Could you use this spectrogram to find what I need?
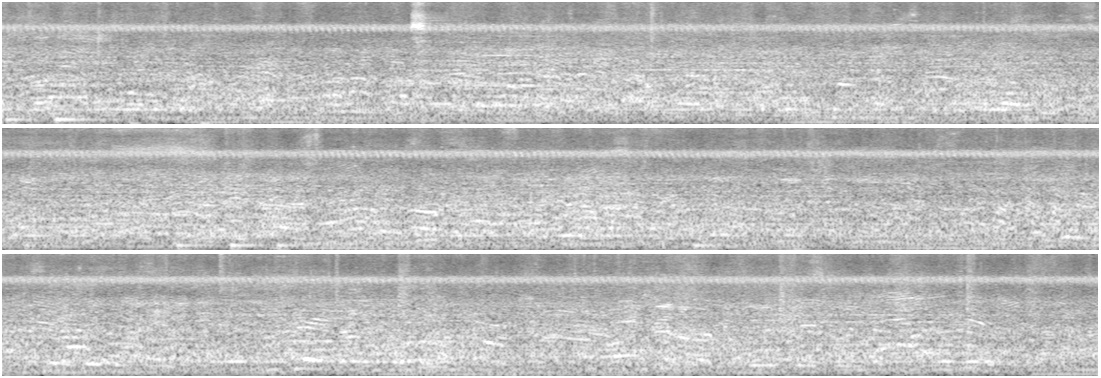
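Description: A large crowd sings together in an open stadium.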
